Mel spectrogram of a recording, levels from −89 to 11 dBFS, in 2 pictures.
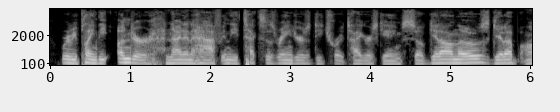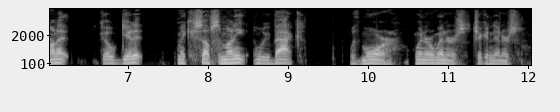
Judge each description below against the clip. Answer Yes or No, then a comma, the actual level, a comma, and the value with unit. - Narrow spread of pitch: Yes, narrow, 2.1 semitones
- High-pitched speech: No, low, 125 Hz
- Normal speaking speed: No, fast, 220 wpm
